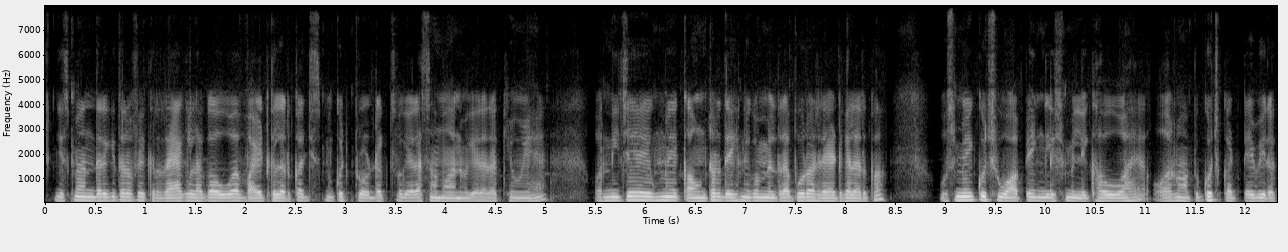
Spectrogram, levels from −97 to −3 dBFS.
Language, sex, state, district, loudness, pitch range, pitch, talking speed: Hindi, male, Uttar Pradesh, Etah, -26 LUFS, 120-135 Hz, 130 Hz, 240 wpm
